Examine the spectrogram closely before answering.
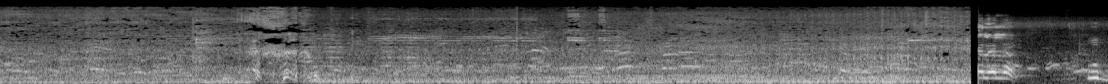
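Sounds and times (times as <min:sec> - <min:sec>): scooters and motorbikes passing: 0:00.0 - 0:09.7
people's voices: 0:00.0 - 0:11.0.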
